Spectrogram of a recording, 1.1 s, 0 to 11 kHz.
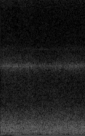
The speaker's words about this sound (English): That's the sound of the SnowEx plane that flew out of Grand Mesa, Colorado in 2016,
